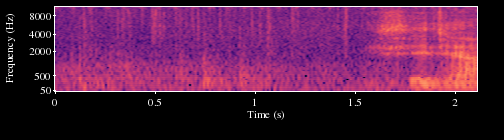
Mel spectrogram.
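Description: A man speaks quietly in a low voice.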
